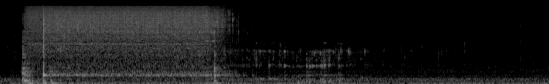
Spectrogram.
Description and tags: Another take of a faucet being turned on then turned off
